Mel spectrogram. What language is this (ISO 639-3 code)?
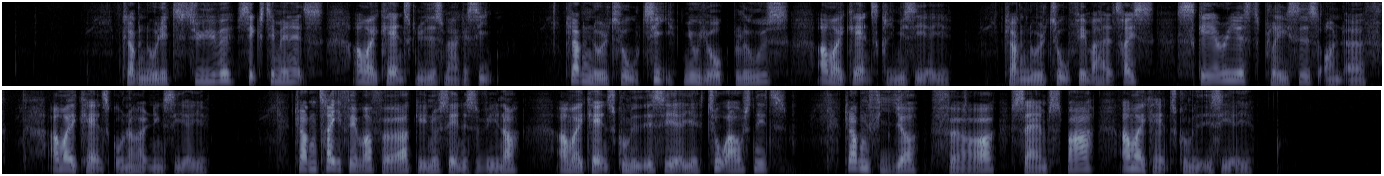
dan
